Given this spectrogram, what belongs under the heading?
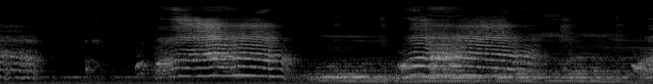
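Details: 11-day-old baby crying, scared after his first sneeze, while his father tries to soothe him with om chanting: two long, wailing cries with rising and falling pitch, a man's voice and faint music behind.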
